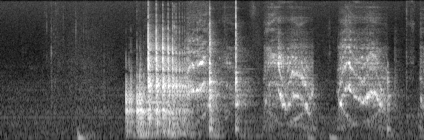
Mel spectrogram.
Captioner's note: put down, scraping sounds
